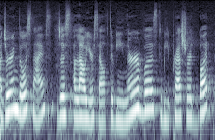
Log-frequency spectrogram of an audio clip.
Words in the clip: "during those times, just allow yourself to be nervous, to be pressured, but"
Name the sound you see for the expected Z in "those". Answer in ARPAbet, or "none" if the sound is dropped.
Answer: S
